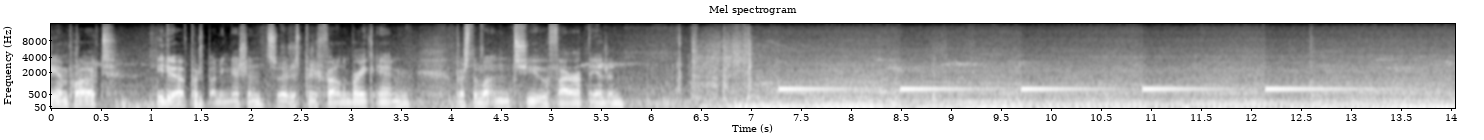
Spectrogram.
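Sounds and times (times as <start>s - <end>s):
car engine starting and idling: 6.1s - 14.0s
dashboard warning chime: 6.6s - 13.7s.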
